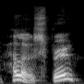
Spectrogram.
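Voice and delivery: normal talking voice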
